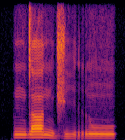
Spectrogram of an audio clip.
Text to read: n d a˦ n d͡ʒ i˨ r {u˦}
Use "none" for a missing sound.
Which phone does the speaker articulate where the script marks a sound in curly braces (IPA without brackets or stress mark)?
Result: ũ˦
